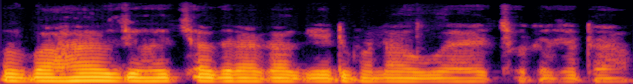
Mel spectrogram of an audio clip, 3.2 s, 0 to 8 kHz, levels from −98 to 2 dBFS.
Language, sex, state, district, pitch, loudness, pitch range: Hindi, male, Bihar, Jamui, 115 Hz, -16 LUFS, 110-125 Hz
